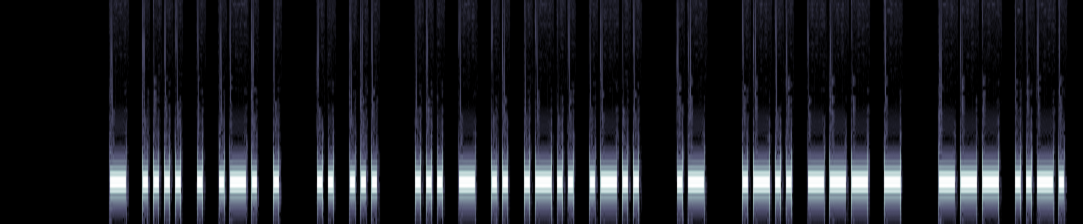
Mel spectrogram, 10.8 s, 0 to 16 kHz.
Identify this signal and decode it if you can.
Morse code, heard as a keyed tone, about 22 wpm, 700 Hz. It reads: THERE IS STILL A LOT OF
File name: Sets of 9 Words - 22wpm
